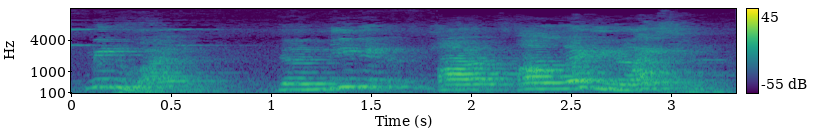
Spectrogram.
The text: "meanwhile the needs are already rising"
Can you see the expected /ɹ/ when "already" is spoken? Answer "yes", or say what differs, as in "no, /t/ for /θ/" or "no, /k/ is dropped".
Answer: no, /l/ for /ɹ/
